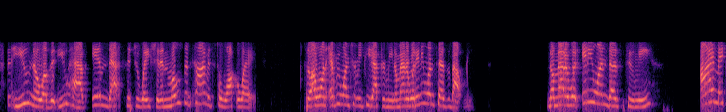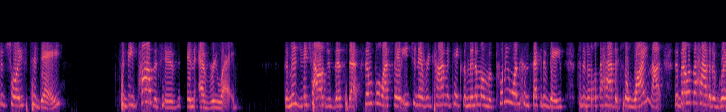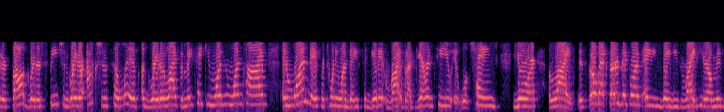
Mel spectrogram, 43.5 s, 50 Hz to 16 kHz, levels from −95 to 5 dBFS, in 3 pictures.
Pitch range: 235-300 Hz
